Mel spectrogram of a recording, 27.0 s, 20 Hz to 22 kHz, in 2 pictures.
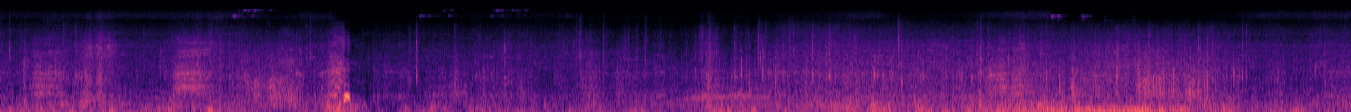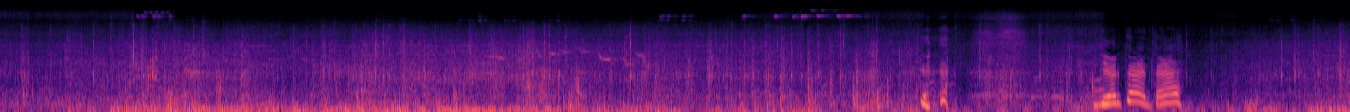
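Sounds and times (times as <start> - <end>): wind buffeting microphone: 0.0 - 27.0
bike knocks and rattles: 4.1 - 23.2
tyre rumble on dirt: 4.2 - 27.0.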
